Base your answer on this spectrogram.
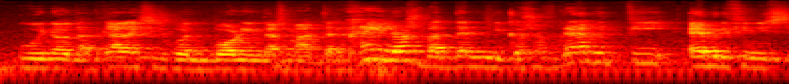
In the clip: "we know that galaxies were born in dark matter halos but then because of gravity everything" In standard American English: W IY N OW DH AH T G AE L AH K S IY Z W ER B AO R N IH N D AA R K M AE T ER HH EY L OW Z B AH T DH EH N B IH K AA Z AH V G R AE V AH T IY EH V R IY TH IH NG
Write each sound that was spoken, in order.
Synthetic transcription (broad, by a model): W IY N OW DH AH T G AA L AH K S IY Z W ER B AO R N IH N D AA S M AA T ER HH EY L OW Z B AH T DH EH N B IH K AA S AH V G R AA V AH T IY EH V R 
